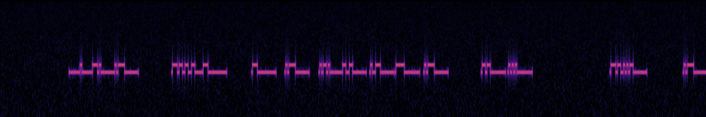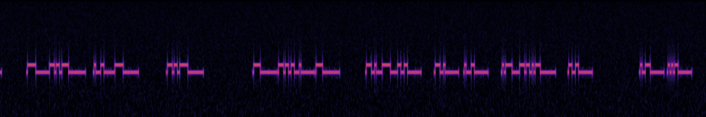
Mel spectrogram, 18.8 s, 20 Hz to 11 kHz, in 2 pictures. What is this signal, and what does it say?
TTY/TDD text telephone tones (45.45 baud Baudot), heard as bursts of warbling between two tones, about 400 Hz shift, 1600 Hz centre. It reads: HE IMMEDIATELY SET OUT TO CONTINUE ZIAS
